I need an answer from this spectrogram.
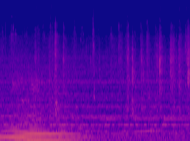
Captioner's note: rattling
